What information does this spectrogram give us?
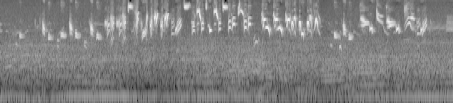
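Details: Bobolink from Wisconsin grasslands and fields: long bubbling, gurgling song of rapid high, jumbled notes in loose phrases, briefly pausing near the middle and resuming, over a faint low hum.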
